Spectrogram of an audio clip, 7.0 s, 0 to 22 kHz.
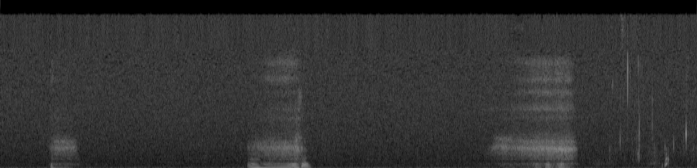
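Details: Male American Shorthair cat, red tabby, born 2013, sleeping, recorded with a lavalier mic: three brief snoring breaths, one louder and buzzing, others softer and airy; snoring or sleep breathing.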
